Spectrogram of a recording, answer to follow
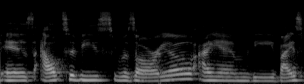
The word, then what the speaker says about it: Altevese: And then Altevese, do you want to go next? Yes, I will. Perfect pronunciation, Whitney. Greetings, everyone. Happy New Year. My name is Altevese Rosario.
